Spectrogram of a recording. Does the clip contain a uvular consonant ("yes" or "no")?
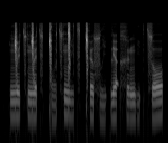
no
